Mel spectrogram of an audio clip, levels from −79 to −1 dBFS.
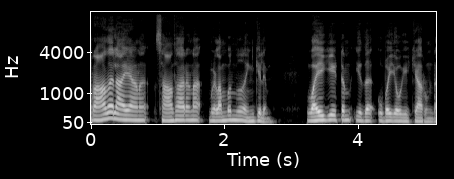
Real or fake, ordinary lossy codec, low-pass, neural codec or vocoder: fake; none; 14.4 kHz; autoencoder, 48 kHz, 128 numbers a frame, DAC-VAE, trained on Japanese speech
